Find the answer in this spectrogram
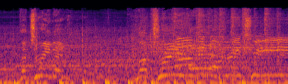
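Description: Live band music with a heavy, steady bass, with pitched glides swooping up and down over it several times.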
